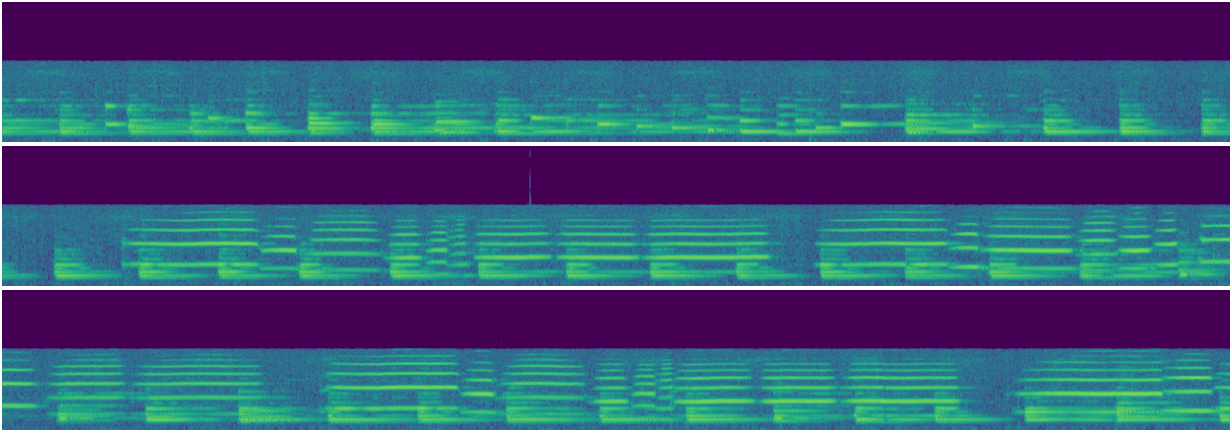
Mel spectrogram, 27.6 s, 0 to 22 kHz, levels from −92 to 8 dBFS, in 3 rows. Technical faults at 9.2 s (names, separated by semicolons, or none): none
